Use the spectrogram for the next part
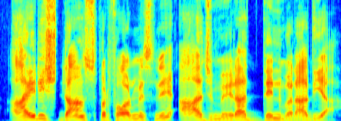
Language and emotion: Urdu, happy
